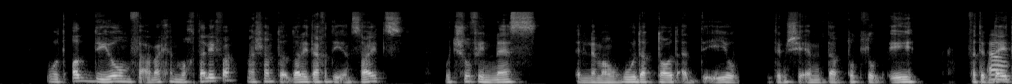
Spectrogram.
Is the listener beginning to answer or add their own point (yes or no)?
no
